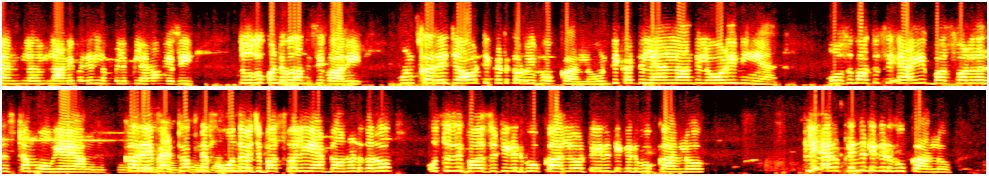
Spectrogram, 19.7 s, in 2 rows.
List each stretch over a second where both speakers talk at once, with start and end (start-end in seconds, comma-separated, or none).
10.7-12.3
